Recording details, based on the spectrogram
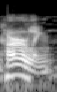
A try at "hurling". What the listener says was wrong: hurling. You said curling because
